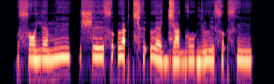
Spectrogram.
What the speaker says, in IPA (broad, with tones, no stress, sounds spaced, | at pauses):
s ɔ˨ j ɛ˨ m ĩ˦ | ʃ e˦ ɪ̯ s ʊ˦ ʔ l ä˦ ʔ t͡ɕʰ ɪ˦ ʔ l ɛ˨ d͡ʑ ä˨ ɡ o˨ ʊ̯ ɡ ĩ˦˨ l ḭ˦˨ s ʊ˦ ʔ s ĩ˨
